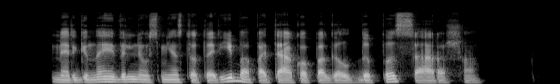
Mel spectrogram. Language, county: Lithuanian, Tauragė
